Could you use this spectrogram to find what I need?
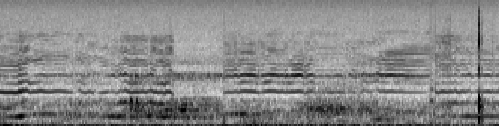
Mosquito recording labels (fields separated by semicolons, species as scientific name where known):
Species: Culex quinquefasciatus; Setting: cup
